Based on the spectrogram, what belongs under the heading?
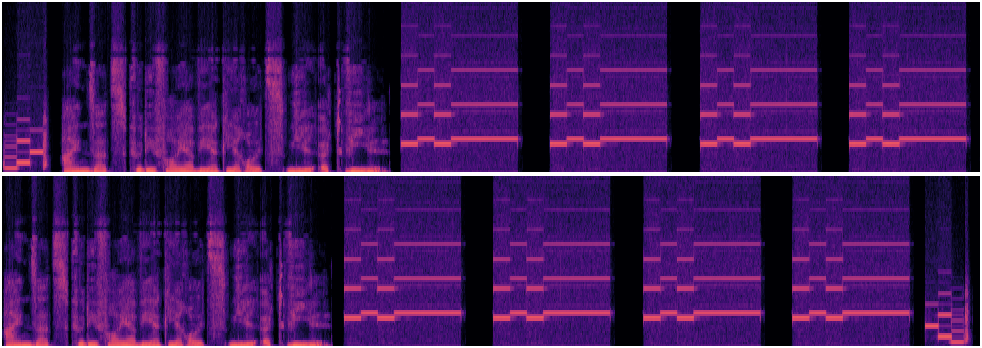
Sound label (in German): SMS Alarmierungstone; FW Geroldsw Oet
